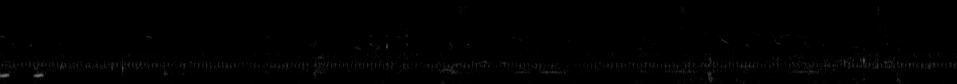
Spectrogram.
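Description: Near silence, with faint, scattered short high chirps of distant birds. Right at the start, two short low-pitched calls close out a quick series.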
